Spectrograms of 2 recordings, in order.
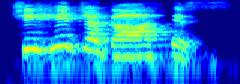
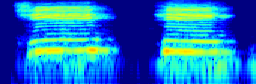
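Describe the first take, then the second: First: Said in the usual way. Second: Broken into syllables. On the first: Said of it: "see how I broke up those". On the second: Shown as a demonstration. Teacher showing the class "Shihijagathis", broken up syllable by syllable. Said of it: "see how I broke up those two syllable words".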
